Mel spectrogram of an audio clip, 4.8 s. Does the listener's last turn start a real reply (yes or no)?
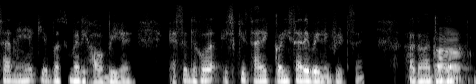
no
